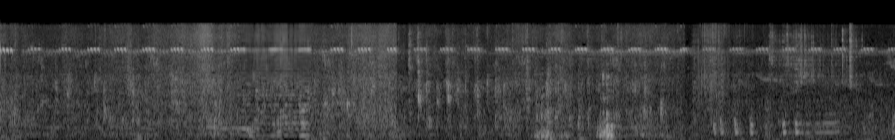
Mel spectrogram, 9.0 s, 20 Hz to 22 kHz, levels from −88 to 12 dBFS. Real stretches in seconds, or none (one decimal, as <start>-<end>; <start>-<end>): 0.0-2.4; 3.1-9.0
